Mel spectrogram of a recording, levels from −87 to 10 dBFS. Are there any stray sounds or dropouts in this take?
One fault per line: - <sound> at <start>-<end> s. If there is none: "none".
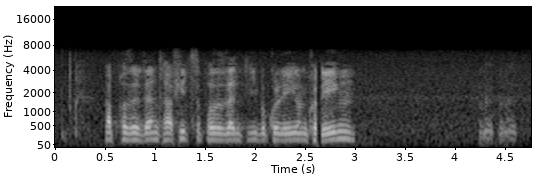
- dropout at 2.6-2.7 s
- laugh at 4.2-4.6 s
